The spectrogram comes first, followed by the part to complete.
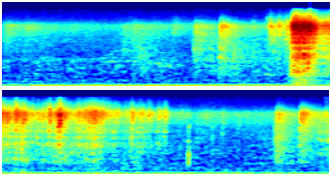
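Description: A sudden loud crackling of dry leaves and twigs about three seconds in, lasting about a second, over a steady low engine-like hum.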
